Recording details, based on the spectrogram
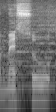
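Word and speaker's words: メス: Uh messu accent on the last syllable.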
